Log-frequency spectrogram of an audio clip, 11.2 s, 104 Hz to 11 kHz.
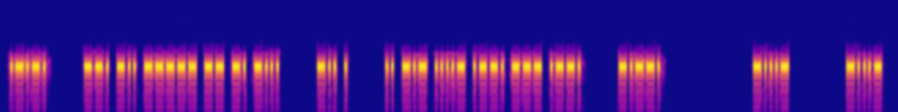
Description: Morse code, heard as a keyed tone, about 34 wpm, 700 Hz. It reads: <AR> GD0MNB DE IK4POP <KN> <BT> <BT>
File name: UK MASTER QSOs TRAINING / 35WPM / UK MASTER QSOs 0015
